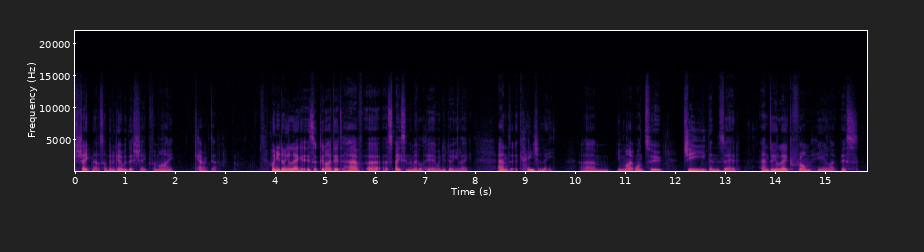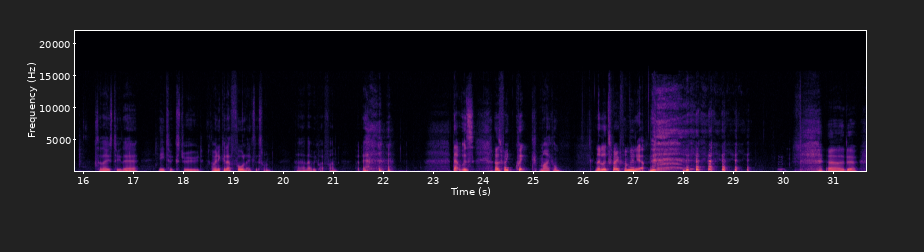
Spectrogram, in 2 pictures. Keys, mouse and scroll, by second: 0.5 middle click, 1.4 scroll up 2, 2.0 middle click, 2.5 Tab, 2.8 middle click, 3.6-4.1 scroll up 4, 4.1-8.7 middle drag, 8.7 2, 9.1 click, 10.6 shift+click, 11.4 g, 14.6 click, 15.1 middle click, 15.6 shift+click, 16.0-17.1 middle drag, 17.1 e, 18.6-31.6 middle drag.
